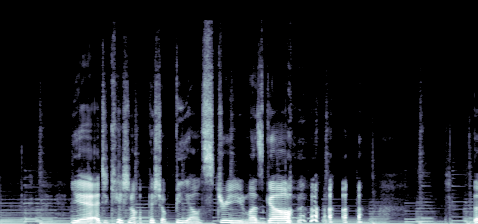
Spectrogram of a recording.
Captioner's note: laughs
